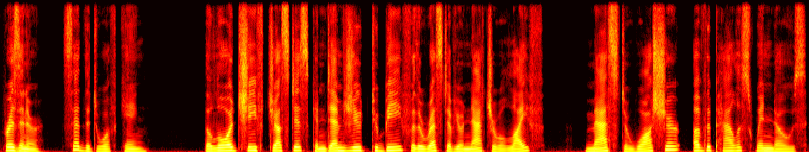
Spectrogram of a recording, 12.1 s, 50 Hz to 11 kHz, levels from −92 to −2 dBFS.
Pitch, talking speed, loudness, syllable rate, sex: 180 Hz, 130 wpm, -21 LUFS, 3.9 syllables/s, female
